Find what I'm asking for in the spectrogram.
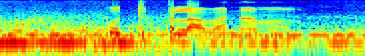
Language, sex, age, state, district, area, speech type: Sanskrit, male, 18-30, Karnataka, Chikkamagaluru, rural, read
